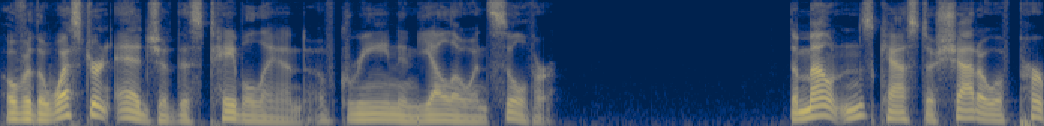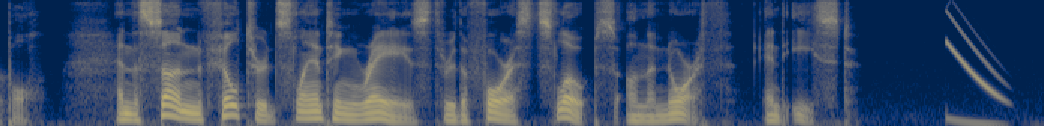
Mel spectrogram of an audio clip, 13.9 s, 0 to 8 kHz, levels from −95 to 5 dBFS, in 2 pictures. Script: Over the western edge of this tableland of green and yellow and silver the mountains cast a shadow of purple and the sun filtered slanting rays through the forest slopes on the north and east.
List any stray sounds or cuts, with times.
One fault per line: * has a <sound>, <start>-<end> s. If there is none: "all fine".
* has a chirp, 13.3-13.7 s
